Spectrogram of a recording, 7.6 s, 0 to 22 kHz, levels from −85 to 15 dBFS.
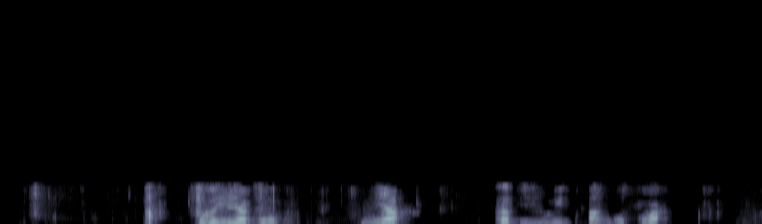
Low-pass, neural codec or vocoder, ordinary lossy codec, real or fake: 7.2 kHz; codec, 44.1 kHz, 3.4 kbps, Pupu-Codec; AAC, 16 kbps; fake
